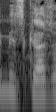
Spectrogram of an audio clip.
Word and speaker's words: Mescage: Est-ce que je le prononce bien? – Oui, Mescage, en breton, avec l'accent de Brest, c'est Mescage.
